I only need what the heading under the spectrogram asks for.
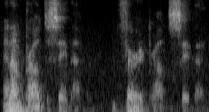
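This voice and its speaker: A man's voice: fairly low pitch, moderate pace, a bit bright, slight background noise, poor audio. Canadian man chatting on a live stream. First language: Dutch. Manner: rambling, repeats words, reads chat messages aloud. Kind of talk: casual live stream chat with viewers.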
